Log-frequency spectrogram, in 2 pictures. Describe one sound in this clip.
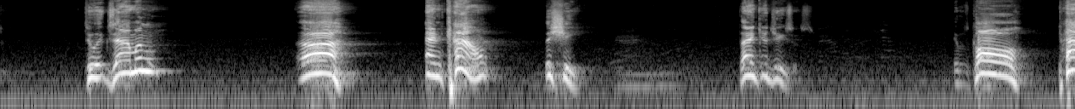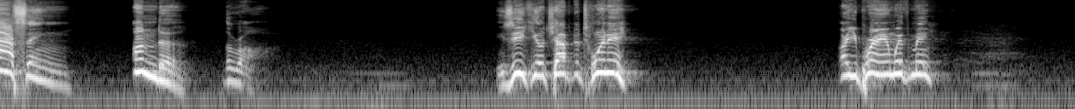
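A man preaches with animation into a microphone, in short bursts with pauses.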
